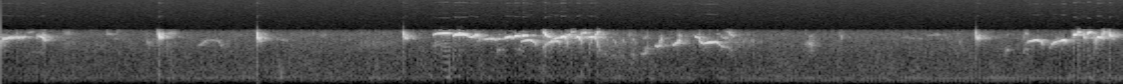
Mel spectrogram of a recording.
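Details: Kacer (Oriental magpie-robin) in ngerol song: scattered sharp high notes, then a long run of rapid warbled whistles and slurs, a pause, and a closing burst of twisting phrases over a faint hum.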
